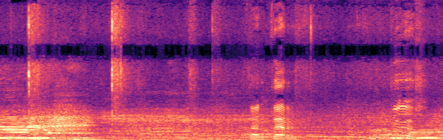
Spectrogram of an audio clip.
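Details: Agitated, raging cattle: a strong moo at the start, then lower sustained lowing with bending tones rising and falling over the last seconds.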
